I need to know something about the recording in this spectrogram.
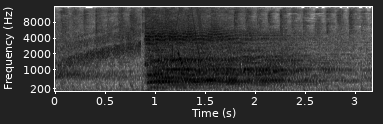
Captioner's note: infintiy roar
